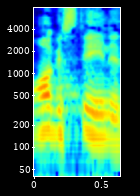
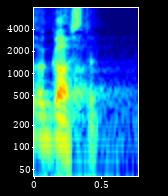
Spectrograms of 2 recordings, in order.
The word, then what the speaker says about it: Augustine: Well, some people call him Augustine, it's Augustine. That's usually how his name is pronounced.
